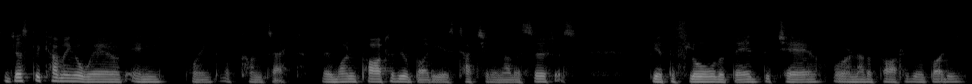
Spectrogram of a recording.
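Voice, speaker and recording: A man leading a guided meditation in a soft, husky voice, calm and soothing, with measured instructions and gently falling phrase endings. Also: medium pitch.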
